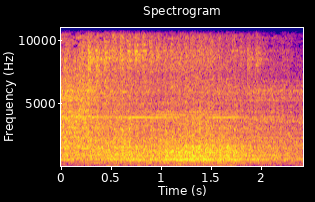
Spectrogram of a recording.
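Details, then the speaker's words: High-pressure pump just after an oil change, run in short bursts to prime it. A steady rough rushing hiss with a rattly edge, and the stainless steel line shakes, easing slightly near the end; the pump is still purging air from the system. "So you can hear that the stainless steel line shaking because it's working all the air out of the system."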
